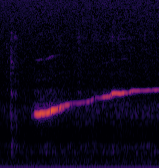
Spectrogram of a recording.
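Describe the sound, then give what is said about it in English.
A person whistles a single long, quiet note that slides gradually upward in pitch. No other sound accompanies it. “That's method whistling at its finest.”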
